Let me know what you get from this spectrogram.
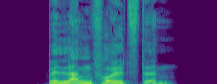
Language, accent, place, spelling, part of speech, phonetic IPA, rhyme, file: German, Germany, Berlin, belangvollsten, adjective, [bəˈlaŋfɔlstn̩], -aŋfɔlstn̩, De-belangvollsten.ogg
- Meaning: 1. superlative degree of belangvoll 2. inflection of belangvoll: strong genitive masculine/neuter singular superlative degree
